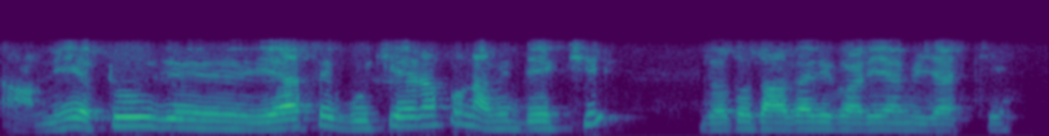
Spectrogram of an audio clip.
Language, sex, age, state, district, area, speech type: Bengali, male, 30-45, West Bengal, Darjeeling, rural, conversation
